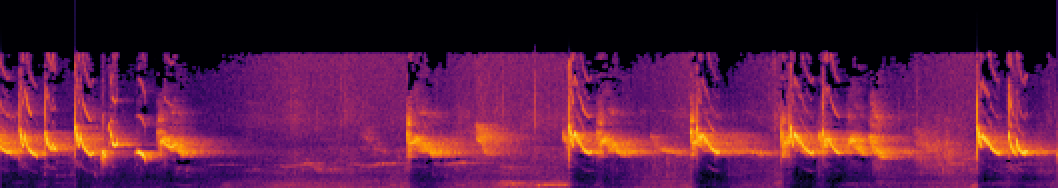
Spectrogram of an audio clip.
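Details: A one-month-caged 'mộc tinh' Japanese white-eye delivers 'líu pha chòe trống' song: rapid clusters of piercing high whistles and sweeps, broken by brief gaps, repeated throughout, over a soft low background murmur.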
